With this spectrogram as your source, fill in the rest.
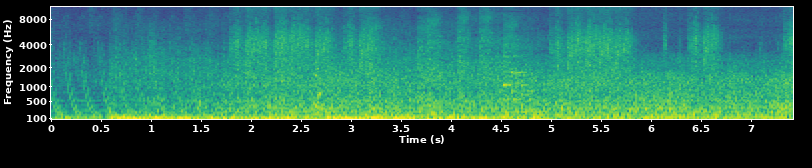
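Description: Video game explosions rumble and boom loudly.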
